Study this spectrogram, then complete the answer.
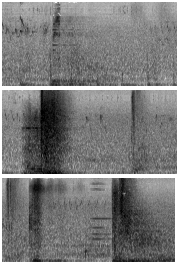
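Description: Fantasy spell effects whoosh and crash in short bursts.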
